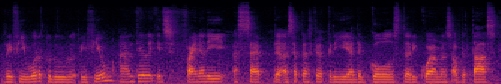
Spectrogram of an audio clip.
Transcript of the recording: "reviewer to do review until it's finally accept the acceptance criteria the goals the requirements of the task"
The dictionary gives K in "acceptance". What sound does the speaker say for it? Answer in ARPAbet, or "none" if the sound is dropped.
K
